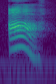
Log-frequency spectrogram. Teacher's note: ah is a vowel similar to ah in mom but more open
